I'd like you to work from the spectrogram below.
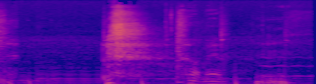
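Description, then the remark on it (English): A tired person yawns back-to-back: a sudden breathy gasp swells into a drawn-out, wavering voiced groan, followed by softer sighing exhalations over a low background hum. “Oh, I'm flagging. Those back-to-back yawns.”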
